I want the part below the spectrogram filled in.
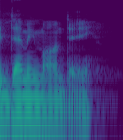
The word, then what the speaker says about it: Demimonde: This looks like demimonde. – Right? – Yeah. – I don't know how else to pronounce that, but... – I would say demimonde. – D-E-M-I-M-O-N-D-E.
